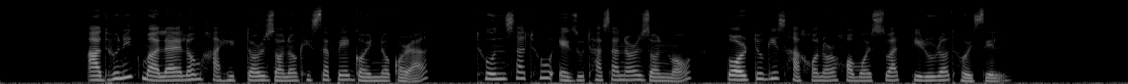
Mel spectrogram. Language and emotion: Assamese, neutral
